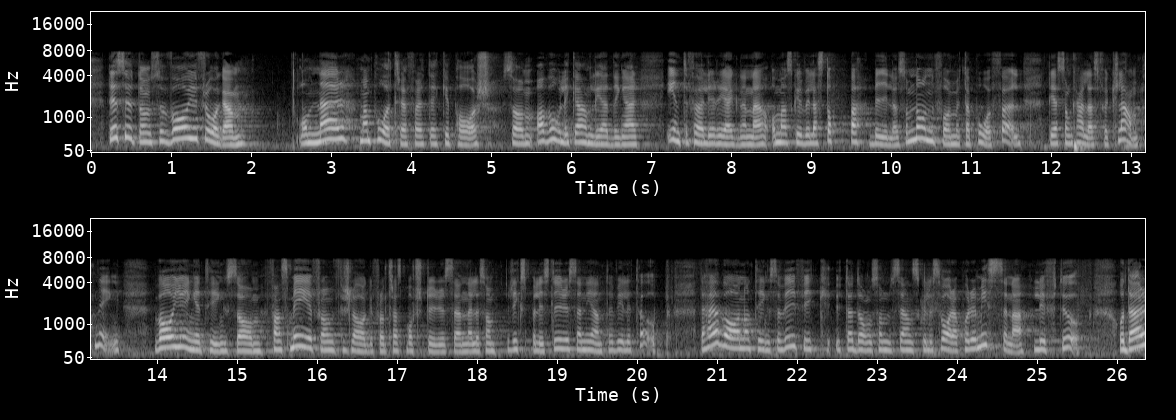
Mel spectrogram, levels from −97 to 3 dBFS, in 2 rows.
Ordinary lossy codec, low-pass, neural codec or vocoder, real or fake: none; none; none; real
